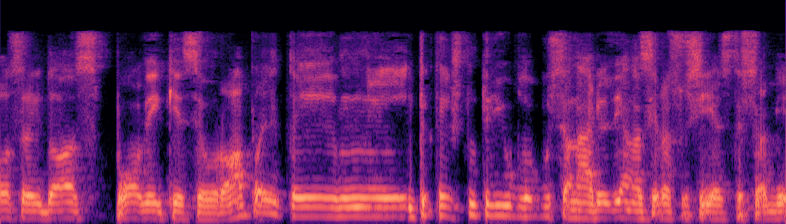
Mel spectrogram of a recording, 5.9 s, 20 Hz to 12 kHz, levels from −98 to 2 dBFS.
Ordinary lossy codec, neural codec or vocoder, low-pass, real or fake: AAC, 48 kbps; codec, 16 kHz, 6 kbps, DAC; 7.2 kHz; fake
